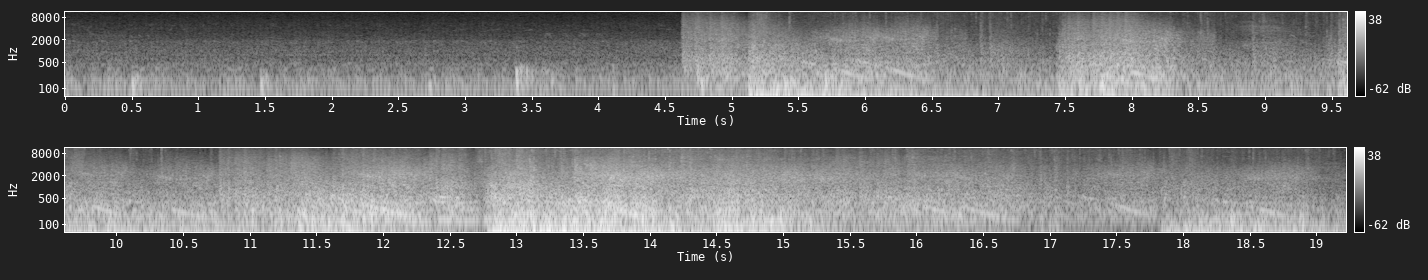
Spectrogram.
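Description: Artillery fire mission in the video game Combat Mission: Fortress Italy, a heavy barrage of booming explosions and rumbling blasts that bursts in suddenly after a quiet start and keeps pounding in waves, loud and close.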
